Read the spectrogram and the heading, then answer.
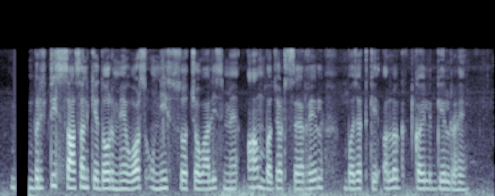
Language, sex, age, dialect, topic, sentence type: Maithili, male, 18-24, Eastern / Thethi, banking, statement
